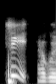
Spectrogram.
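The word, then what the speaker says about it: 系: 여기 지링 다입니다 얘는 어 과개 이렇게 명사로 쓰 때는 씨로 읽히는게 맞아요 근데 동사로서 묶다 매다 할 때에는 반드시 찌라고 읽으셔야 돼요 따이는 바로 목에 매는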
